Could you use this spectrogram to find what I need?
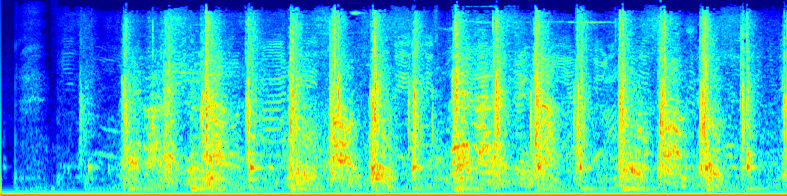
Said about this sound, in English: What you're listening to is a crowd of members of the Gaza Freedom March in Cairo. What they're chanting is, "We are all Palestinians."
